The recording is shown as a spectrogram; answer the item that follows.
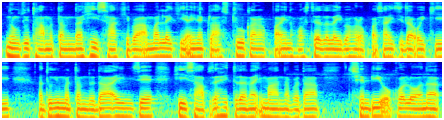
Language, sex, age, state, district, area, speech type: Manipuri, male, 30-45, Manipur, Imphal West, urban, spontaneous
